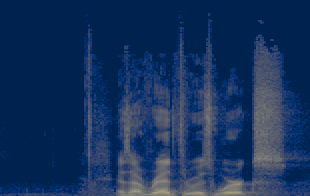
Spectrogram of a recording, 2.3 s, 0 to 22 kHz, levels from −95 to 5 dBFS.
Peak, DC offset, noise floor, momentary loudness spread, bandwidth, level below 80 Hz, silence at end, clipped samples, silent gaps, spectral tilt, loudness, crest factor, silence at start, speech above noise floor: -20 dBFS; under 0.1%; -74 dBFS; 8 LU; 19 kHz; -84 dBFS; 0.2 s; under 0.1%; none; -3.5 dB/octave; -36 LUFS; 18 dB; 0.65 s; 39 dB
